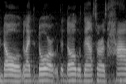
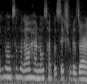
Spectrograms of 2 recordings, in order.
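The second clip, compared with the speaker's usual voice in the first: high, quick excited report; 6 semitones higher, much faster than usual. Retold or imitated. Speaker recounts telling him the news, excited. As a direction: retell it eagerly in a raised, hurried pitch. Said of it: "I'm, I'm excited".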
